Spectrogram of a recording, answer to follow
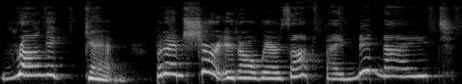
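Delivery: high, brisk fairy voice. Acted. Fairy excusing her wrong spell to Cinders, high voice. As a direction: brush it off like a cheerful fairy.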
